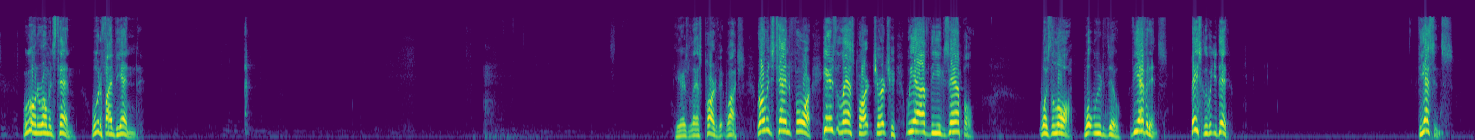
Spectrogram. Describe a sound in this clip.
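An older man speaks calmly through a microphone, pausing often.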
